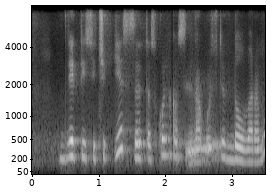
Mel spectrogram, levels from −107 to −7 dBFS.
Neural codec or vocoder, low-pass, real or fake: codec, 24 kHz, 0.9 kbps, WavTokenizer, large speech release; 7.2 kHz; fake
